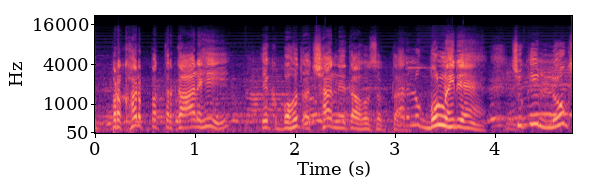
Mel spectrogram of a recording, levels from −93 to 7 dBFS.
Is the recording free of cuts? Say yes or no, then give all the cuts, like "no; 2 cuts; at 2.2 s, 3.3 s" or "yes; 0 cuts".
no; 1 cut; at 3.2 s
